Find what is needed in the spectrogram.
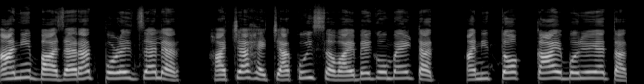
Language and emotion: Goan Konkani, neutral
